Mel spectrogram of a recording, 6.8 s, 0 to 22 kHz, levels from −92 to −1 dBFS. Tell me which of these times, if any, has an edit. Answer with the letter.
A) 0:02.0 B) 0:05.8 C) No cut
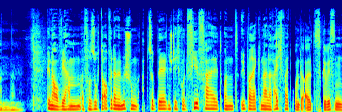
B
